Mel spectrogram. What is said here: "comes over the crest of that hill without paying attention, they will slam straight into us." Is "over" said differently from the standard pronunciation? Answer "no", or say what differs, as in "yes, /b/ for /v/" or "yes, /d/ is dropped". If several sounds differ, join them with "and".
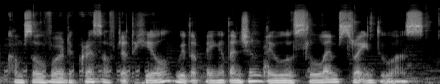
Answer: no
